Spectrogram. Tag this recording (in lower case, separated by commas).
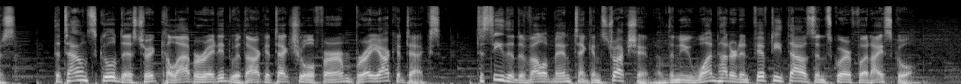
speech, music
